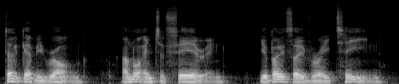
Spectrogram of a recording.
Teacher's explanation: I'd use a lot of what are called Full rise nuclear tones · You're both over 18, you can hear the full rise in wrong, interfering, 18, because those are the nuclei, the nuclear syllables and the tails of those intonational phrases. I use these so-called full rise nuclear tones to signal that I'm not finished speaking, that I want to carry on.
